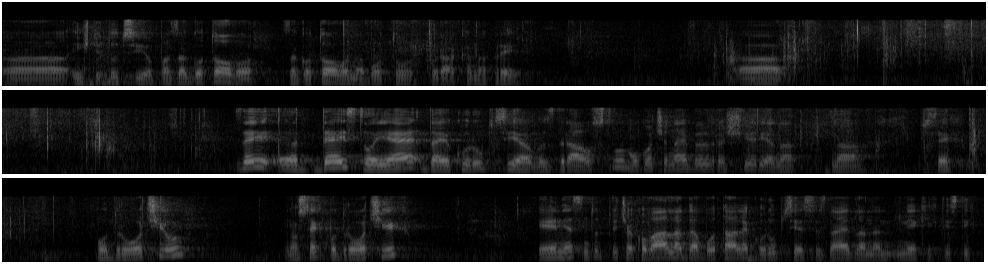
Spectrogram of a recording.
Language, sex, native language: Slovenian, female, Slovenian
